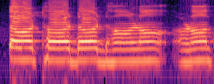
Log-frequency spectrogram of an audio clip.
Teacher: मूर्धा मतलब तालु के पीछे जो हम जीभ की नोक से बोलते हैं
